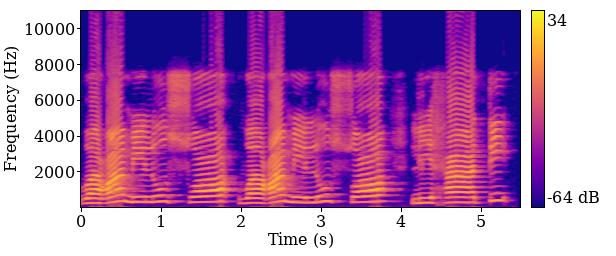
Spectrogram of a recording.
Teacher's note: لام کو صاد سے ملائیں گے اور صاد کو پھر کھڑا زبر کے ساتھ پڑھیں گے منہ بھر کر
